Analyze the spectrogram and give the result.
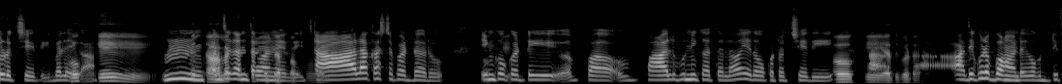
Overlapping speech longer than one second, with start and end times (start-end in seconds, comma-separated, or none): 1.8-3.3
